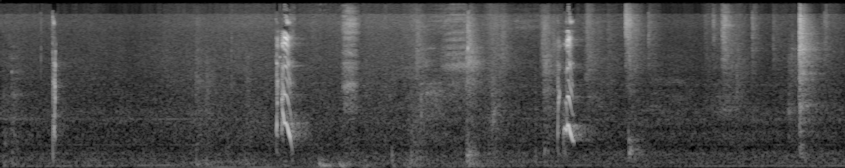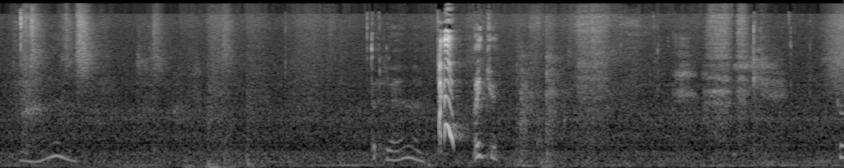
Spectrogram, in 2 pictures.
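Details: Soft, sharp hiccup sounds repeating every few seconds over low room noise; hiccups.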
